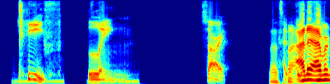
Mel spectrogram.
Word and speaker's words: Tiefling: It says Tiefling in the document. Does it? TEEF-LING. So you heard it here on Favorite Terrain, everybody. It is officially Tiefling.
